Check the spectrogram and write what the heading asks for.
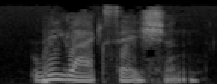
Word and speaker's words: relaxation: Relaxation. The third syllable receives the stress, so you should circle three.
